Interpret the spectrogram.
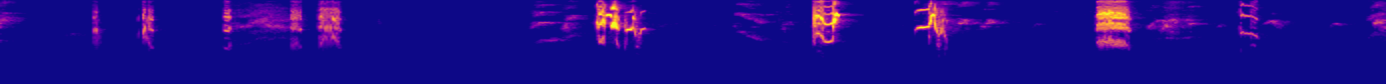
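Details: Shrill, scratchy chirps from two white-headed opaline rosy-faced lovebirds, pallid and green, come in uneven runs, with louder harsh notes clustered in the second half.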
